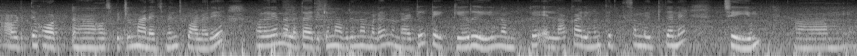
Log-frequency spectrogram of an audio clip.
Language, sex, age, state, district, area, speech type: Malayalam, female, 18-30, Kerala, Ernakulam, rural, spontaneous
